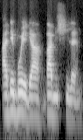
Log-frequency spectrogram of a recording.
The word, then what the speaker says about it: Adeboyega Bamisile: Um like you have rightly pronounced well my name is Adua Bishen.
